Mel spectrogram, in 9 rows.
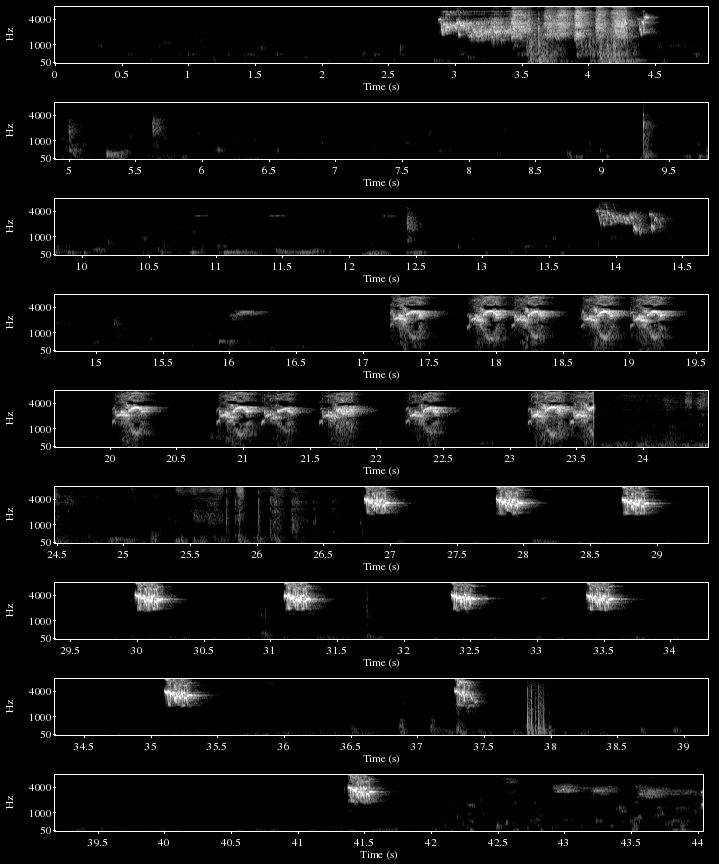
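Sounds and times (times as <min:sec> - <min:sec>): budgerigar chirping: 0:17.2 - 0:19.4, 0:20.0 - 0:22.6, 0:23.2 - 0:23.6, 0:26.8 - 0:27.2, 0:27.8 - 0:28.2, 0:28.8 - 0:29.1, 0:30.0 - 0:30.4, 0:31.1 - 0:31.4, 0:32.4 - 0:32.7, 0:33.4 - 0:33.7, 0:35.1 - 0:35.5, 0:37.3 - 0:37.5, 0:41.4 - 0:41.7.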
